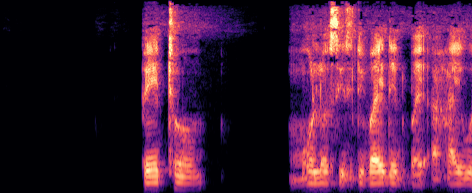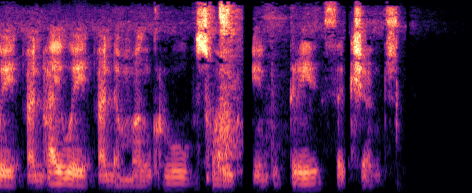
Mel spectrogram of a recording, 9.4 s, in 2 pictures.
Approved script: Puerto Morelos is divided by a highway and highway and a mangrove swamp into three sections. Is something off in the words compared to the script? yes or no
no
